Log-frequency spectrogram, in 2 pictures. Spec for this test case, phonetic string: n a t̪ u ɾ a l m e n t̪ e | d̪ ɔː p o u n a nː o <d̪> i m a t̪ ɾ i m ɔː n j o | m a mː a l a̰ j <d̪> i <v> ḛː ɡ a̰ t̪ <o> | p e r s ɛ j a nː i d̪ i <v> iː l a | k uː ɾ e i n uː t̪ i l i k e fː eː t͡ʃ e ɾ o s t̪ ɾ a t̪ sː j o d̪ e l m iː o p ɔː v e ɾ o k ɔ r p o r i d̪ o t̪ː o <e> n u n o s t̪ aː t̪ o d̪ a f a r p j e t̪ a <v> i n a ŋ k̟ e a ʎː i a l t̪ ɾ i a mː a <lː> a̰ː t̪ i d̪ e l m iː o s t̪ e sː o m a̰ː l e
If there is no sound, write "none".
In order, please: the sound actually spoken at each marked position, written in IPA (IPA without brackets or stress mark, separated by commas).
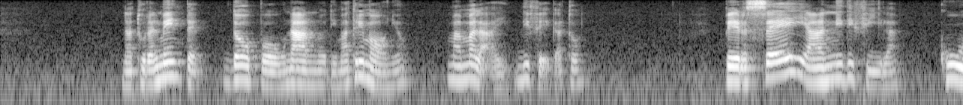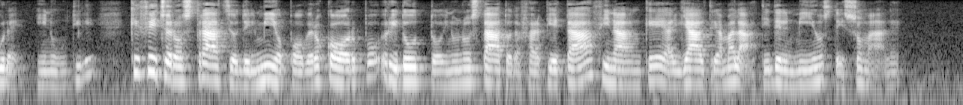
d̪, d̪, f, o, f, i, f, l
